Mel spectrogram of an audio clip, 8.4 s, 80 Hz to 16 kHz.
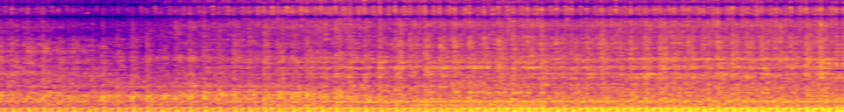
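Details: Harley-Davidson WLA 45 flathead at idle: steady loping idle, about three and a half beats a second, with an extra clatter through each beat; abnormal idle noise, cause unclear.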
